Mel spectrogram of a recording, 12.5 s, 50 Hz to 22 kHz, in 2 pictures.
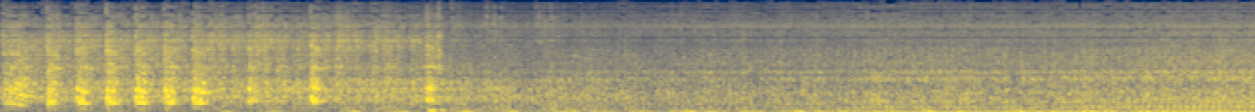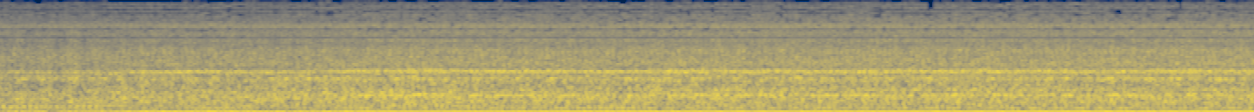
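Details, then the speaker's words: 1988 Mercedes 190E W201 on a cold day, first start after valve stem seal replacement and refuelling (no-start was blamed on lack of fuel): brief cranking, then an uneven idle settling to a steadier hum; rough idle, slight misfire. "Okay, the car starts. Have to give it a little chance to still running a little bit rough. But to be honest, it kind of misfiring a little bit."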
